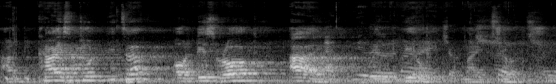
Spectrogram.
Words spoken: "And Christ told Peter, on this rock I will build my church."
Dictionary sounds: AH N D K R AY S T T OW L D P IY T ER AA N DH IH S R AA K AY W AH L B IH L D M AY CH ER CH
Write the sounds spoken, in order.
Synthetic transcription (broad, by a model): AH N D K R AY S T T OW D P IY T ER AA N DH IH S R AA K AY W AH L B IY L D M AY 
